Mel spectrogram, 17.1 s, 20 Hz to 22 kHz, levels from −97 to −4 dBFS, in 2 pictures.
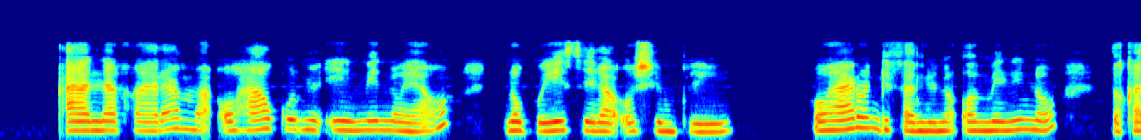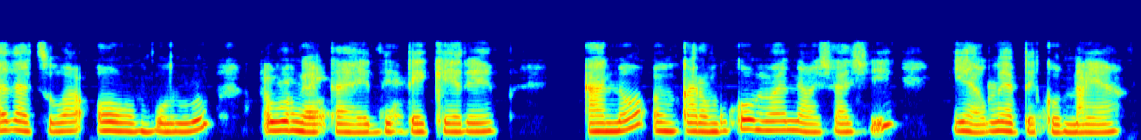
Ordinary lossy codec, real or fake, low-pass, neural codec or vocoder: Opus, 64 kbps; fake; 7.2 kHz; codec, 16 kHz, 2 kbps, FunCodec, trained on LibriTTS, 25 frames a second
